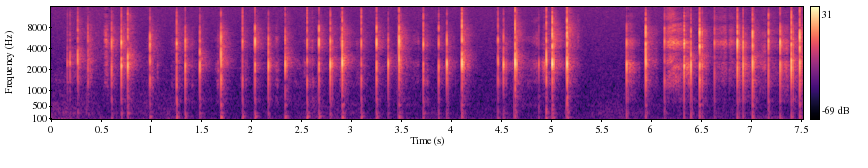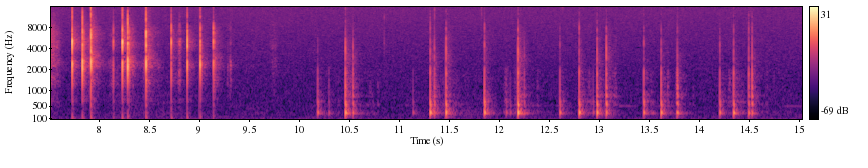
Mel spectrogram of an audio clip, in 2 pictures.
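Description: Fingernails tap rapidly on the glossy cardboard cover of a dark hardcover paper book. The taps are sharp, bright clicks with almost no ring. For the first nine seconds they come in a dense, crisp flurry, then turn sparser with a slightly fuller, hollower knock.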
